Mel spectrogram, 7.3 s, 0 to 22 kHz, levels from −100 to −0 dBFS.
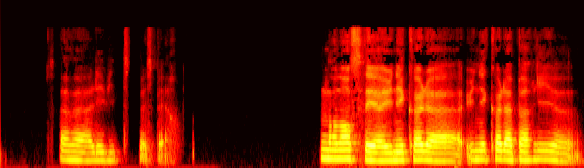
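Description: No technical faults are audible anywhere in the speech recording.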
